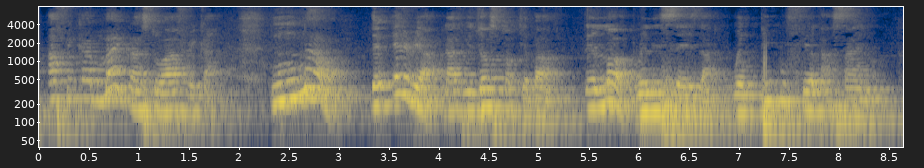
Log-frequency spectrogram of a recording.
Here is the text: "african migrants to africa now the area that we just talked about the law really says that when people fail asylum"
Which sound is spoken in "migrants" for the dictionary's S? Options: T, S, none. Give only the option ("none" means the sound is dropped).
S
